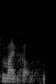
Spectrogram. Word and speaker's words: Michal: And I'm going to say Michal. Is that right? Michal? Michal? Michal. Okay, it's Michal.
